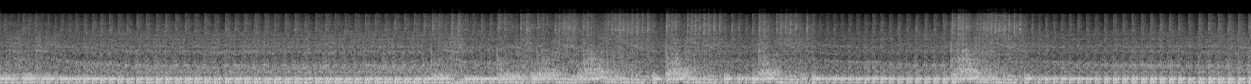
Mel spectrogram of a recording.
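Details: Rebuilt Honda XR650L single-cylinder with new camshaft, Uni filter, FMS header and White Brothers full exhaust, carburettor jetted to match; loud even thumping idle with a few crisp throttle blips, no misses or rattles, healthy.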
